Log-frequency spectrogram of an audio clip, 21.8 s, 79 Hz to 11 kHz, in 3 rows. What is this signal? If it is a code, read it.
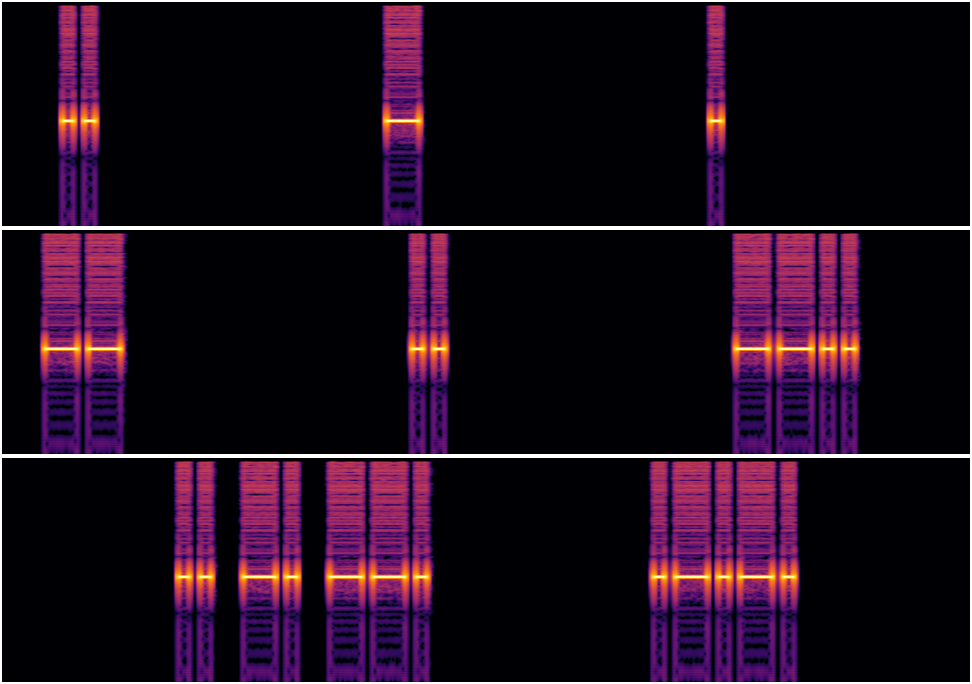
Morse code, heard as a keyed tone, about 15 wpm, spaced as for 5 wpm, 800 Hz. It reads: ITEMIZING <AR>
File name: Special INGs-mp3s / Special INGs-mp3s / VerySlowToFaster Ing @13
